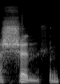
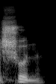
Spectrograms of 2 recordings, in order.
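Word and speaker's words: Shaun: Ouais pas Shun. Ouais, il s'appelle Shon. Ça se prononce peut-être pareil en anglais mais mais je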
